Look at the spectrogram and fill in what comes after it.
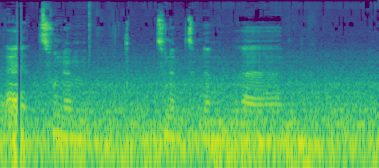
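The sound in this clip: Low, steady road and engine rumble fills the cabin of a moving car throughout, with people talking continuously over it.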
